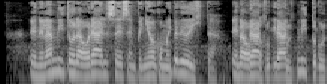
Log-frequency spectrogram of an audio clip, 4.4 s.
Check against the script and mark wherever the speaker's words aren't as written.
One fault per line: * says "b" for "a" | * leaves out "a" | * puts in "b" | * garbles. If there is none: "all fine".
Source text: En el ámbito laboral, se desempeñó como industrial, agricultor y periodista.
* leaves out "industrial agricultor"
* garbles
